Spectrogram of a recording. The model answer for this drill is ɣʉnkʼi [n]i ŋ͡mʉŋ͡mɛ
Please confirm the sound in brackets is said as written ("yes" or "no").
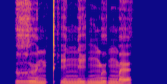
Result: yes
